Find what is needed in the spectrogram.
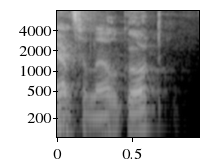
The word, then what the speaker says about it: Ansel Elgort: Ansel Elgort. Am I saying that correctly? – Yeah, Ansel Elgort.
